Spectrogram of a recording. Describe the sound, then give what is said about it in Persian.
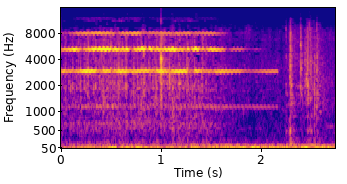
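A wall telephone in a barbershop rings with a steady, shrill metallic bell for about two seconds, then cuts off with a brief clatter as the barber's apprentice picks up the receiver, over a low background rumble. “خوشنویس چشم به تلفن دیواری که زنگ می زند دوخته.”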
